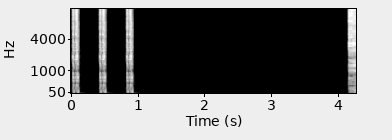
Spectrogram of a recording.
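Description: Recreated MRI scanner noise: three loud, sharp knocking bursts, a pause, then another burst; normal gradient knocking of a scan.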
